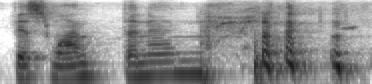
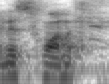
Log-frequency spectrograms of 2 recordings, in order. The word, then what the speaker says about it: Viswanathan: But good luck pronouncing it. Geraldine Viswanathan. Geraldine, yeah, Viswanathan.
